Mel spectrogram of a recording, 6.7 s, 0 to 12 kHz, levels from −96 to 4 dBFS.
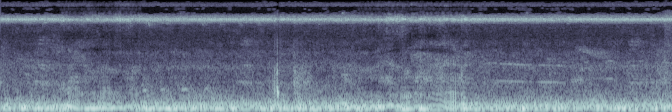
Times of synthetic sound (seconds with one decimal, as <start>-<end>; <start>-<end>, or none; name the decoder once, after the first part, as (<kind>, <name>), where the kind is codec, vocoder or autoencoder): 0.6-1.4 (codec, SNAC); 3.6-4.7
